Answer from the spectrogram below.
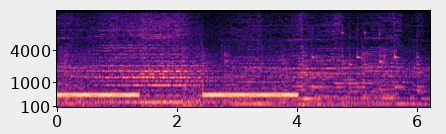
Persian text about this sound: کنجکاو نیستی بدونی کی داره زنگ میزنه؟ جواب بده.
